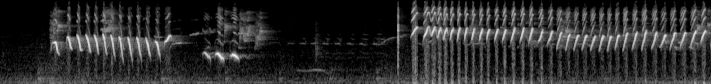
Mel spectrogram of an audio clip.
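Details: White-rumped shama, a lure recording of rolling song (roll tembak) meant to make any shama answer with its own rolling song; fast trills of rapidly repeated high notes, a short pause, then a long, steady, bright trill.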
